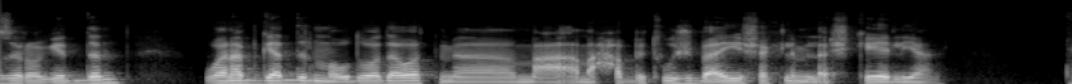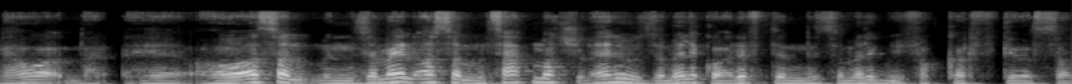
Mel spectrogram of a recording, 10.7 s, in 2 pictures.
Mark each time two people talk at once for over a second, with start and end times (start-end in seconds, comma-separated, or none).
none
